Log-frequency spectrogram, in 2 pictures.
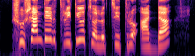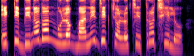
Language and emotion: Bengali, neutral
